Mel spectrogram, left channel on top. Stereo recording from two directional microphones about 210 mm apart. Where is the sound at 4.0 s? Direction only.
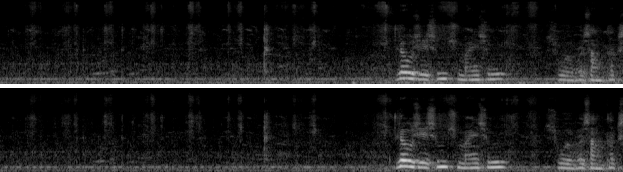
50° right (ahead or behind).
